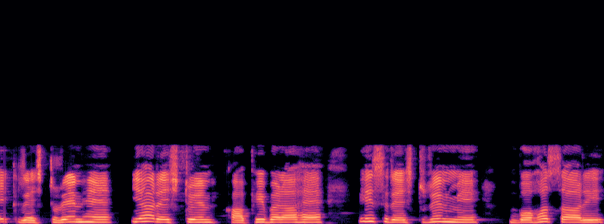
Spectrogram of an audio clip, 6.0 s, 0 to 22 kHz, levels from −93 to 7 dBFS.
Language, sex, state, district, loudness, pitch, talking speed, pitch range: Hindi, female, Bihar, Saran, -14 LUFS, 235 Hz, 120 wpm, 225-255 Hz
